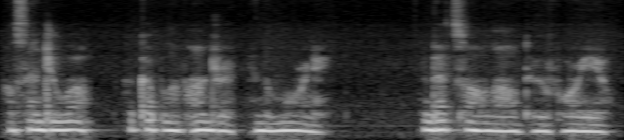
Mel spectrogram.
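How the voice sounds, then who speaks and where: A reader whispering the part of a calm, scheming male club owner in a slow, even voice. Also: on the high side, slightly rough. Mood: curt. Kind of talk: whispered audiobook reading. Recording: dull lo-fi recording.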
